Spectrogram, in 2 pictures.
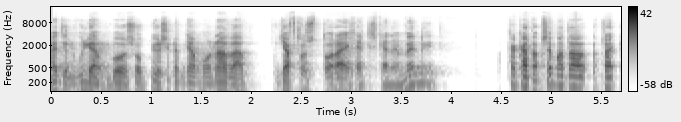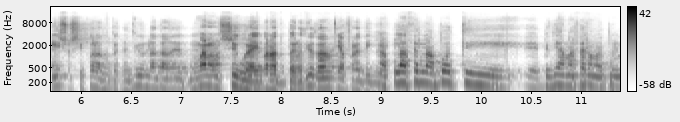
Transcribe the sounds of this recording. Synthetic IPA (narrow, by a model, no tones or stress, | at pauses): ɐd͡ʒelɣiliɐmɡo̞so̞ːpio̞sine̞mɲɐmo̞nɐðɐ | ʝɐft̪o̞st̪o̞ɾɐeçieɾçi̥si̥cʲeɐne̞ve̞ni | kɐkɐt̪ɐpse̞mɐt̪ɐt̪ɐʔiso̞siko̞nɐt̪upexniðʝunɐt̪ɐmɐlo̞nsiɣuɾɐiko̞nɐt̪upexniðʝut̪ɐt̪nðjʝɐfo̞ɾe̞t̪iciɐplɐθelonɐpo̞ot̪iepiðiɐnɐfe̞ɾɐme̞pɾi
